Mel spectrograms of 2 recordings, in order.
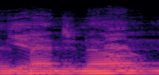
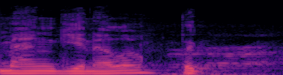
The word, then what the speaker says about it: Manganiello: Did you see the picture of Joe how do you say Manganiello? Manganiello?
